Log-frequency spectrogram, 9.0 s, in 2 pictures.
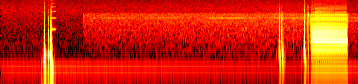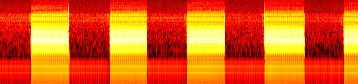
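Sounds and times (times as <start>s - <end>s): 
faint steady tone: 0.6s - 8.9s
Bell System telephone busy signal: 3.9s - 8.9s.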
